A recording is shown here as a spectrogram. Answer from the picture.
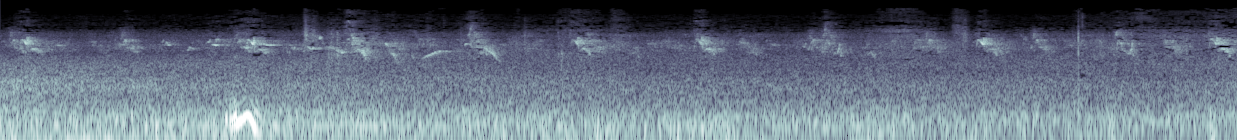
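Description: Small songbirds chirping, with many short, high, quickly repeated notes from more than one bird. A low, steady rumble of background noise runs underneath.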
